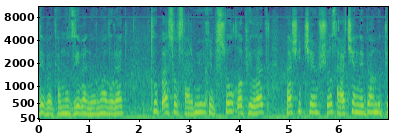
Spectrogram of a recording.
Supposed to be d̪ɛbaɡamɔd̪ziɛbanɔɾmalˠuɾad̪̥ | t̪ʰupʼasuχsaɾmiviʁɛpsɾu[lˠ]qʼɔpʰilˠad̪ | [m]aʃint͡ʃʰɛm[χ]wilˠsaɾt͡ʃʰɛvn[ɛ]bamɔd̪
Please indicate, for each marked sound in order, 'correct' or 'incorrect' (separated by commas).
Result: correct, correct, incorrect, correct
